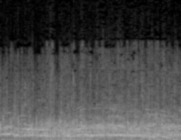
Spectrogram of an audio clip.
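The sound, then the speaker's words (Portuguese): Studio applause celebrates national newborn heel-prick test day, a sustained, dense wash of many hands clapping at an even, fairly loud level throughout. “Merecidíssima essas palmas aí para esse dia”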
